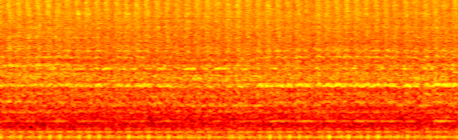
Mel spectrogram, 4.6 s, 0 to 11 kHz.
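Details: Golf 1 petrol engine at uneven, lumpy idle with irregular low puffing and chuffing beat; head gasket blown between two cylinders.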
